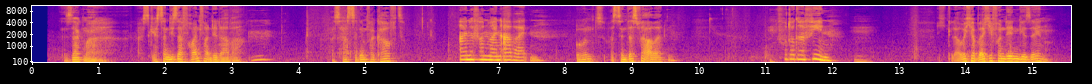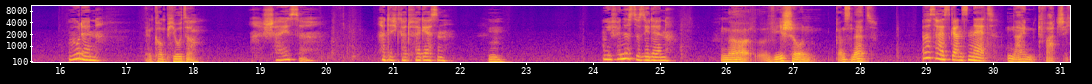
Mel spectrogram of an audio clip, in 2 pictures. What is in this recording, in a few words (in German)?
Schauspiel, Ruhig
